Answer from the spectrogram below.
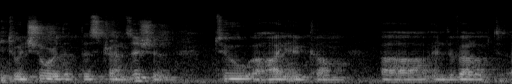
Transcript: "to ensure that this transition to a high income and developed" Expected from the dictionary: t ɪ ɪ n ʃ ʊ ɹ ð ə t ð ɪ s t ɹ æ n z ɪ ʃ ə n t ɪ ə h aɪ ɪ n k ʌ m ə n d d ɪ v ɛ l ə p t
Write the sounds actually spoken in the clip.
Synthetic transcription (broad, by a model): t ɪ ɪ n ʃ ʊ ɹ ð ə t ð ɪ s t ɹ æ n z ɪ ʃ ə n t ɪ ə h aɪ ɪ n k ʌ m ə n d d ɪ v ɛ l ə p t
